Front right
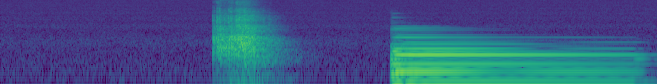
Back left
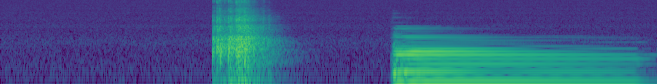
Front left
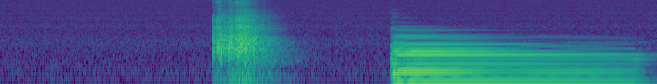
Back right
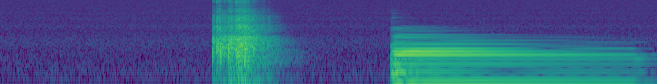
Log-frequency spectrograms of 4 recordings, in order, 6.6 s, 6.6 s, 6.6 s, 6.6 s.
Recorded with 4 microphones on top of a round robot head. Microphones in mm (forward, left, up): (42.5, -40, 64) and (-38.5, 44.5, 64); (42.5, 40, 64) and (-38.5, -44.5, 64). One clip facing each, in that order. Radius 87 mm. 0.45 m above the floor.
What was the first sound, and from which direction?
A rattle, 170° left.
